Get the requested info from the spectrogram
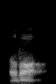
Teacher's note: So as the letter ra is being pronounced, naturally the tongue makes a slight vibration, ra. So you can feel the vibration on your tongue, ra.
